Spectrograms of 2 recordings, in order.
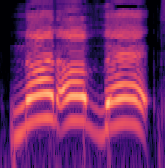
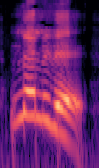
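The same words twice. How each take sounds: First: None of that dragged out slowly, NONE hit hard; slowed, emphatic. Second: Said in the usual way. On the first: Real, not acted. Podcaster to her listeners, slow emphatic dismissal. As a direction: lean on every word, slowly.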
